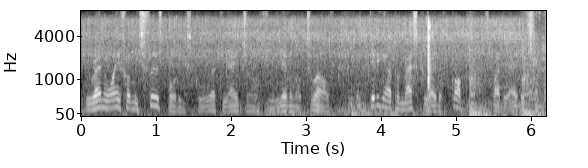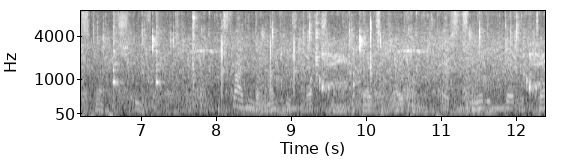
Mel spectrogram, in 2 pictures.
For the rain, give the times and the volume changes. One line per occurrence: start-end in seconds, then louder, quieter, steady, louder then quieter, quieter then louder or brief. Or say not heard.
0.0-12.3 louder.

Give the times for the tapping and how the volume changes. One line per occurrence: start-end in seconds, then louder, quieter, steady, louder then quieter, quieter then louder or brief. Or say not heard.
4.6-10.2 louder then quieter.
